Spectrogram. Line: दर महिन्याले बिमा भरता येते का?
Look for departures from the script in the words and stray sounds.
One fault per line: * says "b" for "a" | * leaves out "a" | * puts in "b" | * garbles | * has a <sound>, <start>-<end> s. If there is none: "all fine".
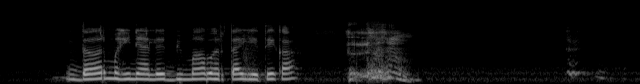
* has a throat clearing, 3.1-4.2 s
* has a laugh, 5.6-6.2 s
